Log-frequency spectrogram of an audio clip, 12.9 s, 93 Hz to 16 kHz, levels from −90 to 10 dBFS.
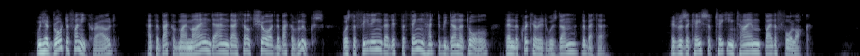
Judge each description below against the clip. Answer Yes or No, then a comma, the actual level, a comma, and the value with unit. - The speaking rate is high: Yes, fast, 240 wpm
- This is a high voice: No, low, 130 Hz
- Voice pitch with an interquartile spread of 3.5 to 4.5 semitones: Yes, average, 4.1 semitones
